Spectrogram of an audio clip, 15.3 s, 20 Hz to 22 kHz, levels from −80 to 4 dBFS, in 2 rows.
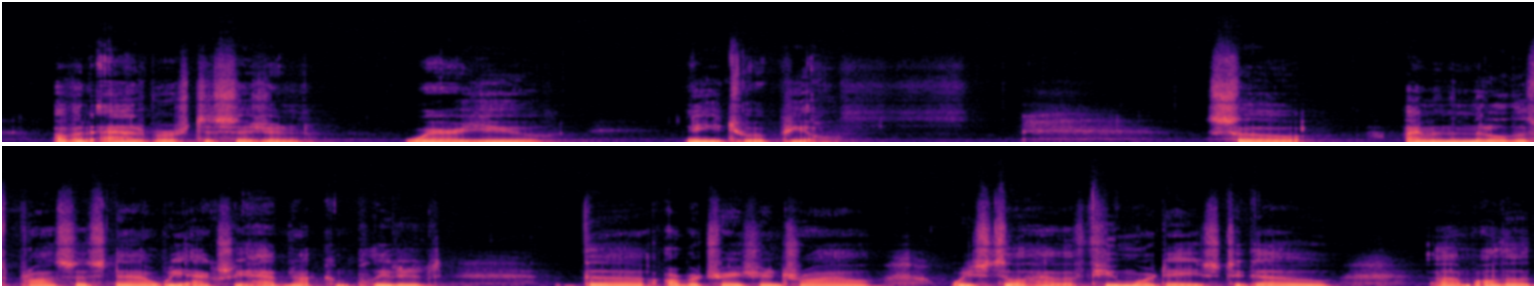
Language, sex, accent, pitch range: English, male, American, 70-90 Hz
